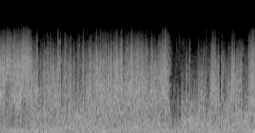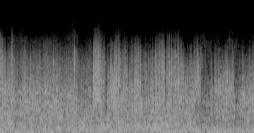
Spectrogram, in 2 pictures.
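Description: Steady wind noise buffeting a hat-mounted GoPro's microphone as the horse carries the rider forward, strongest in the low end.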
